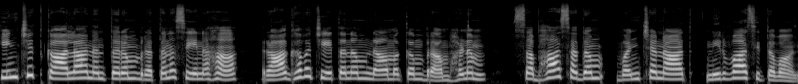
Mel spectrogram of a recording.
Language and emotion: Sanskrit, neutral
